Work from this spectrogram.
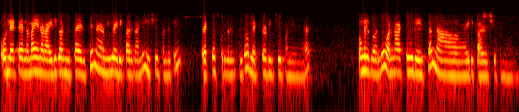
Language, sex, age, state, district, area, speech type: Tamil, female, 30-45, Tamil Nadu, Pudukkottai, rural, conversation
